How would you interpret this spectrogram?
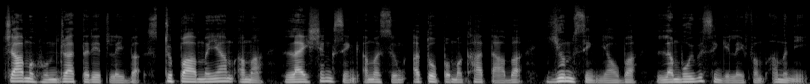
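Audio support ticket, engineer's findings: No fault found on listening; no dropouts, clicks, distortion or timing irregularities to attribute to any component in the signal chain.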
